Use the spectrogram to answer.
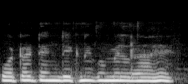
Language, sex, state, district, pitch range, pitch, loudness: Hindi, male, Arunachal Pradesh, Lower Dibang Valley, 175-180 Hz, 180 Hz, -9 LUFS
